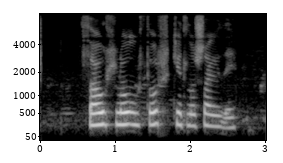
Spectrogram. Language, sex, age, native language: Icelandic, male, 10, Icelandic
